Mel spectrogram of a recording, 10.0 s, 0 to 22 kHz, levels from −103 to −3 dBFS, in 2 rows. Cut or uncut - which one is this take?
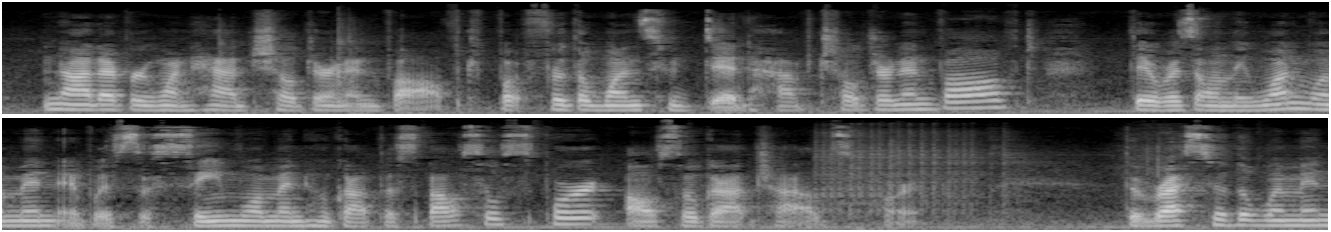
cut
